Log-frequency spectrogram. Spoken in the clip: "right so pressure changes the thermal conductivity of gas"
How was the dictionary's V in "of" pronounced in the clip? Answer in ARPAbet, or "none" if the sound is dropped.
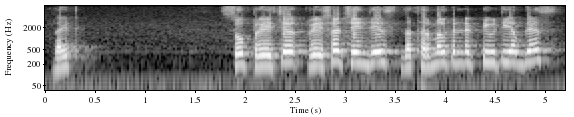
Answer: P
